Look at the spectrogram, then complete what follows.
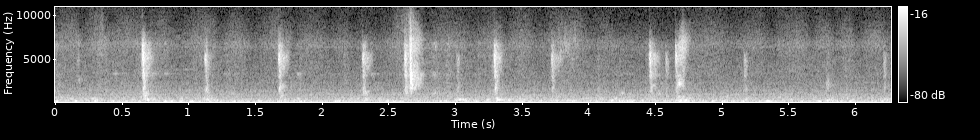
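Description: Faint, irregular scuffs and taps of a whiteboard duster wiping across a whiteboard, about a dozen short strokes with the strongest about two and a half seconds in.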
